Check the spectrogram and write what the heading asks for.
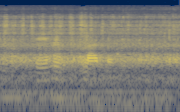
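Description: Brief speech, a few words in Thai, over steady outdoor background noise.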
